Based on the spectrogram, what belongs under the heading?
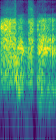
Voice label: "sixty", suppressor; Half Life Alyx; combine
